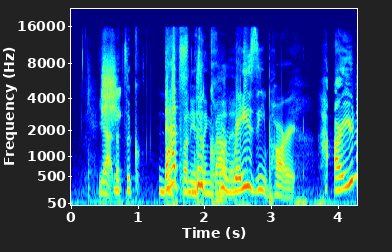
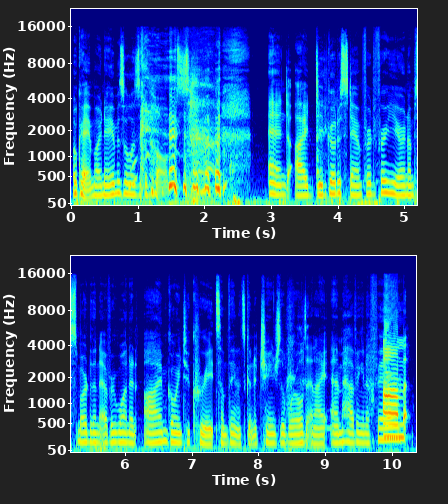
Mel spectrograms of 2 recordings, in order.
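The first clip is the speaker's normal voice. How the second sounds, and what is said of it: Imitates another person's voice. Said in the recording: “my Elizabeth Holmes impression ... that was spot on ... her voice is fake”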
